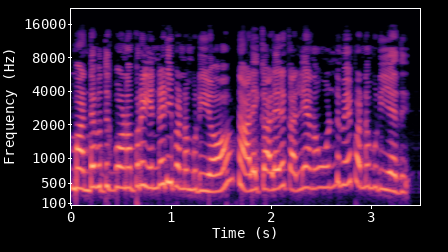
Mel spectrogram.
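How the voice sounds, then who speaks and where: Woman voicing a weepy young cartoon bride, super high squeaky voice, talks fast and pleading, dry close sound. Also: fairly bright tone, no room sound. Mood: stubborn. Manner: tearful, pleading. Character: anxious young bride crying before her wedding. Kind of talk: cartoon storytelling voice.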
